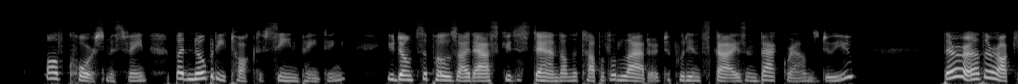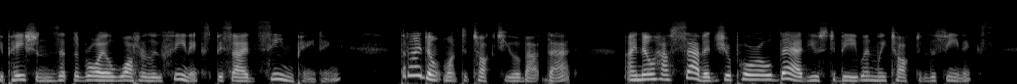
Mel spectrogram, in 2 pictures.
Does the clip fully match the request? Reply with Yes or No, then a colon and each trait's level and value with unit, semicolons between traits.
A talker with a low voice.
No: medium, 185 Hz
